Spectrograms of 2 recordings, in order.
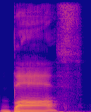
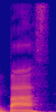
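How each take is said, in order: First: It is said in an RP British accent. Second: It is said in a non-RP accent. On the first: The speaker calls it right. "RP style" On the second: The speaker calls it wrong. "So we don't say bath"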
